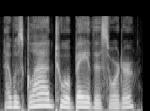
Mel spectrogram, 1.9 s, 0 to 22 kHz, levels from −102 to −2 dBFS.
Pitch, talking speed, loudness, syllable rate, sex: 170 Hz, 225 wpm, -16 LUFS, 5.7 syllables/s, female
